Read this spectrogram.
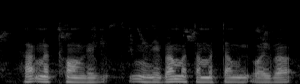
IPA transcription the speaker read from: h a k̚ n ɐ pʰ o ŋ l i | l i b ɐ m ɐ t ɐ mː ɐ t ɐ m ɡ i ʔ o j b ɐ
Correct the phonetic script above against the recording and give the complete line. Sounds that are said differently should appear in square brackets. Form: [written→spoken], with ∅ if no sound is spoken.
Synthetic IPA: h a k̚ n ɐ [pʰ→tʰ] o ŋ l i | l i b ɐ m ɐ t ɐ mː ɐ t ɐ m ɡ i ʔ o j b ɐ

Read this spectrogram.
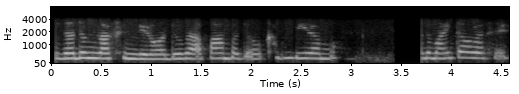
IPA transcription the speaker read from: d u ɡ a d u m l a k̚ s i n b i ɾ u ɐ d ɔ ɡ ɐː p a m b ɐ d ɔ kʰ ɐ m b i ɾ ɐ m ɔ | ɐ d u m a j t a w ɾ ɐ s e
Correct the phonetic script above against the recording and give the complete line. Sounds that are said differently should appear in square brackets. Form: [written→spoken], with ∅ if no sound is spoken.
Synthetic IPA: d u [ɡ→d] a d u m l a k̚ s i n b i ɾ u ɐ d [ɔ→u] ɡ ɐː p a m b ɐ d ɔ kʰ ɐ m b i ɾ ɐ m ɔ | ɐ d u m a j t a w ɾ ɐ s e

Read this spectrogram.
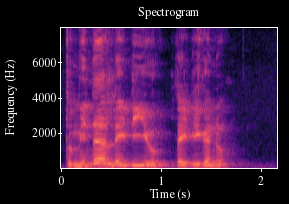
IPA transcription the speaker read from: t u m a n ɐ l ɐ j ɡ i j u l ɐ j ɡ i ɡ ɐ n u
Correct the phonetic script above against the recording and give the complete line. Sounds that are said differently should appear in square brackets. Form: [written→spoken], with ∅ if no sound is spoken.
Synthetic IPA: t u m [a→i] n ɐ l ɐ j [ɡ→b] i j u l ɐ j [ɡ→b] i ɡ ɐ n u

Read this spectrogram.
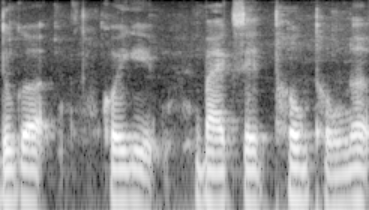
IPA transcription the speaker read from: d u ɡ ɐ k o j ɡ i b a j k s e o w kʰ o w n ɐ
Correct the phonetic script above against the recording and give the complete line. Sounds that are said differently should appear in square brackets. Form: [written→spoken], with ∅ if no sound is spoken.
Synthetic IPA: d u ɡ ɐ [k→kʰ] o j ɡ i b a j k s e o w [kʰ→tʰ] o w n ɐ

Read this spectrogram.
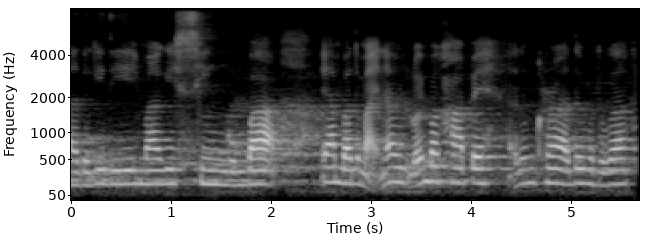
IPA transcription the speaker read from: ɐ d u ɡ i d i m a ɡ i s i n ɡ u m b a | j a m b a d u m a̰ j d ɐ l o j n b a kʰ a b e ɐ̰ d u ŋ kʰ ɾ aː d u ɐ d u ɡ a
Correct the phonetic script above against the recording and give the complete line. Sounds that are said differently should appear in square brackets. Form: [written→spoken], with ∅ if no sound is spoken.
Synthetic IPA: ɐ d u ɡ i d i m a ɡ i s i [n→ŋ] ɡ u m b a | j a m b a d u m a̰ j [d→n] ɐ l o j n b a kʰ a [b→p] e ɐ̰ d u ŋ kʰ ɾ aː d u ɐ d u ɡ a

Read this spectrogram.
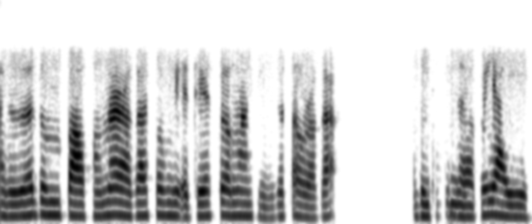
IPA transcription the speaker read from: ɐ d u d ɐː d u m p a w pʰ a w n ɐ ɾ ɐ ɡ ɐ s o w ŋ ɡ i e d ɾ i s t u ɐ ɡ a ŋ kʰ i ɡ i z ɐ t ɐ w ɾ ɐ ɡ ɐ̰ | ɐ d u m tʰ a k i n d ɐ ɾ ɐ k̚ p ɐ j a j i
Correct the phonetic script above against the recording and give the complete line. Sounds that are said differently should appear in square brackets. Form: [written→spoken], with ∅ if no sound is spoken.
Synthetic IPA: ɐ d u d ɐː d u m p a w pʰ a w n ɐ ɾ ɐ ɡ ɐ s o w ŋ ɡ i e d ɾ [i→e] s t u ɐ [ɡ→ŋ] a ŋ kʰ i [ɡ→ŋ] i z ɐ t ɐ w ɾ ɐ ɡ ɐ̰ | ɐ d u m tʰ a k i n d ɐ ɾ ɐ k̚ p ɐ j a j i

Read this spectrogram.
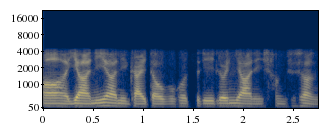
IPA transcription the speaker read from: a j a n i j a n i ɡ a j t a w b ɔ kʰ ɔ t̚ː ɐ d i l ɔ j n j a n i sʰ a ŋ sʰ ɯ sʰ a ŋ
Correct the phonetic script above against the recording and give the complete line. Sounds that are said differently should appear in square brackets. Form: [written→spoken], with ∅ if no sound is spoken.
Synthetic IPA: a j a n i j a n i ɡ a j t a w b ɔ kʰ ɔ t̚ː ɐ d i l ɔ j n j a n i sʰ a ŋ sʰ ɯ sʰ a ŋ

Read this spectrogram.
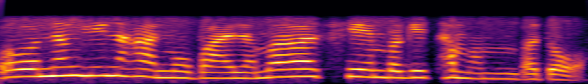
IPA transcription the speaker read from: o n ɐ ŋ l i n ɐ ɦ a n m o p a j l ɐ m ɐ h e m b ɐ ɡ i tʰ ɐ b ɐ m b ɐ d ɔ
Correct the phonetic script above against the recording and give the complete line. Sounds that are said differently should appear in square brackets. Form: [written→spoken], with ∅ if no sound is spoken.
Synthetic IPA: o n ɐ ŋ l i n ɐ ɦ a n m o [p→b] a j l ɐ m ɐ [h→s] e m b ɐ ɡ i tʰ ɐ [b→m] ɐ m b ɐ d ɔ

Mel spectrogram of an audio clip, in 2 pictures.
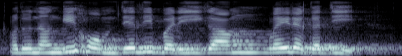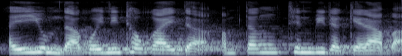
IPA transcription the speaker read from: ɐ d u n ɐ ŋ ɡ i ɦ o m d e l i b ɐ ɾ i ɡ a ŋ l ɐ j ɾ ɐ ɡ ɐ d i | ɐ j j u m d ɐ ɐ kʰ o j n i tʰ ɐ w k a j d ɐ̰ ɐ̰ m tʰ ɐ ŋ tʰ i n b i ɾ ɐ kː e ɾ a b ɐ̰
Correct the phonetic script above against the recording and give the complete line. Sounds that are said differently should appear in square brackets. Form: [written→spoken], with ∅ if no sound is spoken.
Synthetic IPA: ɐ d u n ɐ ŋ ɡ i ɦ o m d e l i b ɐ ɾ i ɡ a ŋ l ɐ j ɾ ɐ ɡ ɐ d i | ɐ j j u m d ɐ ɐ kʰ o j n i tʰ ɐ w k a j d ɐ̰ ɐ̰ m [tʰ→t] ɐ ŋ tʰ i n b i ɾ ɐ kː e ɾ a b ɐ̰

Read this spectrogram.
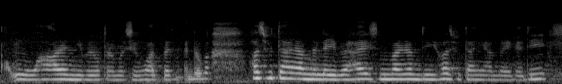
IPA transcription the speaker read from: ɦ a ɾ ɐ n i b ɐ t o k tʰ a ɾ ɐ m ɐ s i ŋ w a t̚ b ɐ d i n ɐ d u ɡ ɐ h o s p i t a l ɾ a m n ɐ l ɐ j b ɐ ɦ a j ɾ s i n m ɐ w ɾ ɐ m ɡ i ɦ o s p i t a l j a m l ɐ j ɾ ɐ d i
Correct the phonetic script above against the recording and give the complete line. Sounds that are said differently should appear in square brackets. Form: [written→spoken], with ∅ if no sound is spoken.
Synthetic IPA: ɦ a ɾ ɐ n i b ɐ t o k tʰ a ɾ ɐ m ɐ s i ŋ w a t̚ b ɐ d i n ɐ d u ɡ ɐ h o s p i t a l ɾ a m n ɐ l ɐ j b ɐ ɦ a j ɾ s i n m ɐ [w→∅] ɾ ɐ m [ɡ→d] i ɦ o s p i t a l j a m l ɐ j ɾ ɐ d i

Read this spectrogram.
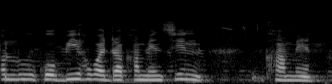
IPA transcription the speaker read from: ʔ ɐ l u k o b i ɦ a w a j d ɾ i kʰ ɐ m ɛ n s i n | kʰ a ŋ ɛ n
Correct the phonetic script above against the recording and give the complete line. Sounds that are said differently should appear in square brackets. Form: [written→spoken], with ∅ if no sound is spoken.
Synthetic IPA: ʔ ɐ l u k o b i ɦ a w a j d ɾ [i→a] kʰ [ɐ→a] m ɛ n s i n | kʰ a [ŋ→m] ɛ n

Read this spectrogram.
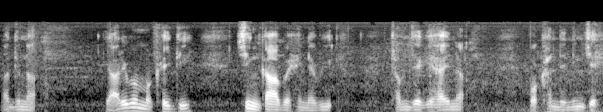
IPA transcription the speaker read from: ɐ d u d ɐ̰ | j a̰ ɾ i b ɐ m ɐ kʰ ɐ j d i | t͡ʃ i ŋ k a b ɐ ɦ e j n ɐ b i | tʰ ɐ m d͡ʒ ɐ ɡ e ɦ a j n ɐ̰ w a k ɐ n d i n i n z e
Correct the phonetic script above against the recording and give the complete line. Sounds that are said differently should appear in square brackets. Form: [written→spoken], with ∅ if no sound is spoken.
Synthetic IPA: ɐ d u [d→n] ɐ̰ | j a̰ ɾ i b ɐ m ɐ kʰ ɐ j d i | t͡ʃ i ŋ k a b ɐ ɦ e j n ɐ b i | tʰ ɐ m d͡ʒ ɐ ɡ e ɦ a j n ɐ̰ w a [k→kʰ] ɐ n d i n i [n→ŋ] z e

